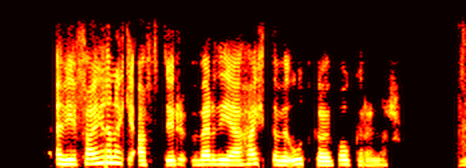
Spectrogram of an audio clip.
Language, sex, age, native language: Icelandic, female, 18-19, Icelandic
